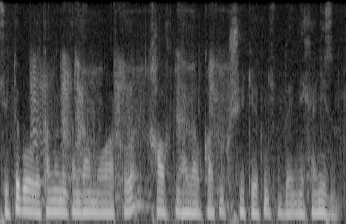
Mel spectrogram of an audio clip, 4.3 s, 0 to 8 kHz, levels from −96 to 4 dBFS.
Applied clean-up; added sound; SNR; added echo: none; Growling; 14 dB; none.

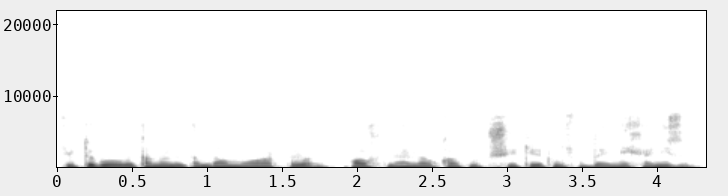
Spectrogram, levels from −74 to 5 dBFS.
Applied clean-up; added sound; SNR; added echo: neural mask model DeepFilterNet 3.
